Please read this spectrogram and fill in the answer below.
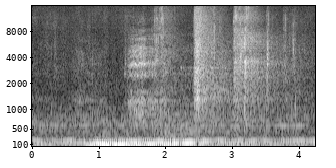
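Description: Dark background music: a low, steady drone that swells about a second in. Two or three brief rustles sound over it in the middle.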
